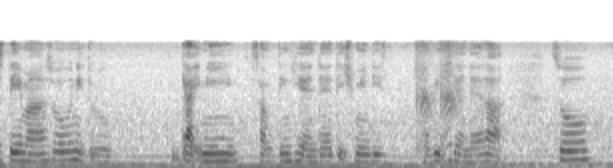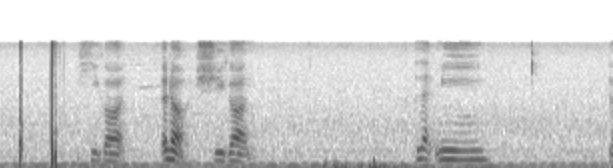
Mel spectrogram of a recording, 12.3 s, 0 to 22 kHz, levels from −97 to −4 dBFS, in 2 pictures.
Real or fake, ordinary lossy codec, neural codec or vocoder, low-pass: real; none; none; none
